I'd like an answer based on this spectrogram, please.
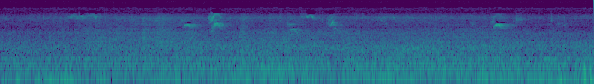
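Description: Steady low wind rumble on the microphone outdoors, with a few short, high bird chirps scattered through it.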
